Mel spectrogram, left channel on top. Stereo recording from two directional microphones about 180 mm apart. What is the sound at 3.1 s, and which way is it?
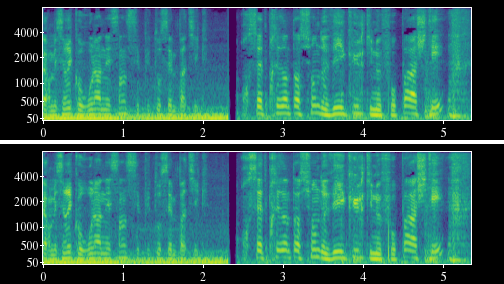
Speech, 15° right (ahead or behind).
